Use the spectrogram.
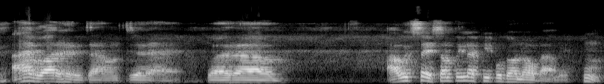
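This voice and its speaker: Relaxed young man, roomy echo. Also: lowish voice, normal speed. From the Bronx, New York. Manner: relaxed, rambling, many fillers. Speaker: interview guest, rapper. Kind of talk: casual interview chat.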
